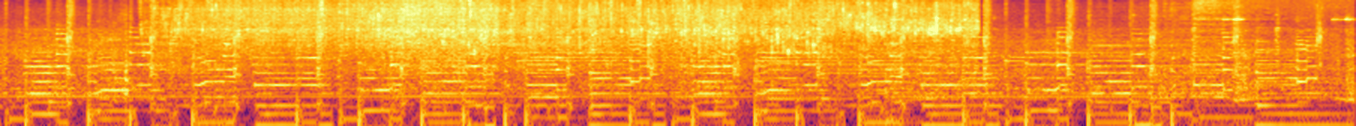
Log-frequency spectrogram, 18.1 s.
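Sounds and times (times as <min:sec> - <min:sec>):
background music with beat: 0:00.0 - 0:18.0
chicken sizzling in hot oil: 0:02.0 - 0:13.2.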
